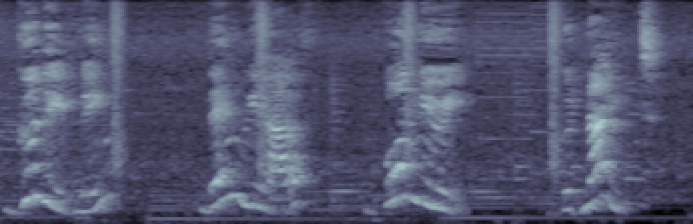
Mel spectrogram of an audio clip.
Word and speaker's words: bonne nuit: Then we have Bonne nuit, good night. Bonne nuit, good night.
